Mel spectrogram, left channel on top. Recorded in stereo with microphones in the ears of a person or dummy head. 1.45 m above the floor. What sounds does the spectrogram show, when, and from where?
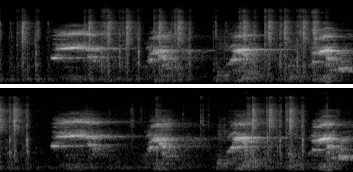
0.5 s a scream: 5° left (ahead or behind), 9.5 m; by 3.5 s centre (ahead or behind), 11.5 m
